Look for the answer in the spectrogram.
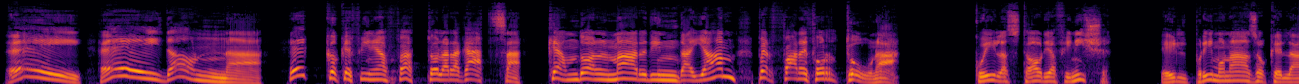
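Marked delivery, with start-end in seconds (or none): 0.0-9.0 birds crying out. Acted.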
